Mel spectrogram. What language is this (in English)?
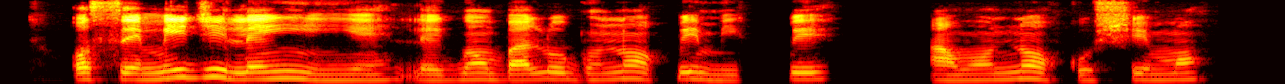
Yoruba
